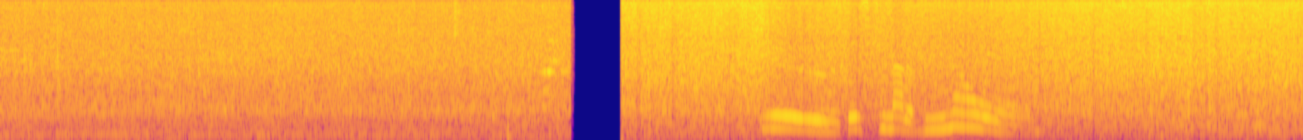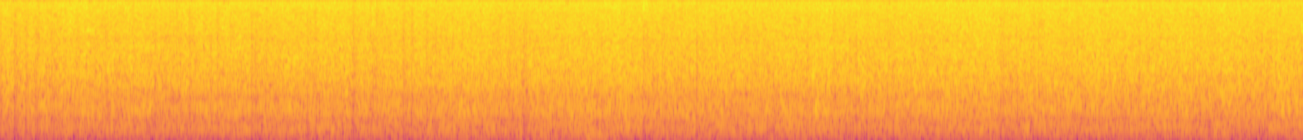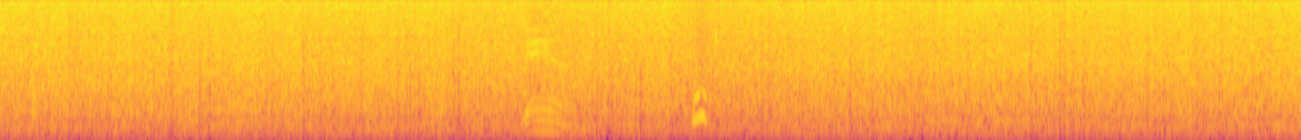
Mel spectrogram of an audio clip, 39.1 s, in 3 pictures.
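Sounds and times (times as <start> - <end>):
heavy rain on ground: 0.0 - 39.0.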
